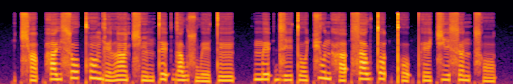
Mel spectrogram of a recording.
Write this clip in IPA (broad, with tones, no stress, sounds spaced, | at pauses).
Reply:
t͡ɕʰ ã˨ p̚ h a˦ j s o˦ kʰ ɔ̃˦ ɡ e˨˩ l ã˧ t͡ɕʰ ĩ˨˩ m t̪ e˦ ʔ ɡ a˧ w s w e˨˩ t̪ ẽ˦ k̚ | m e˦ ʔ d͡z i˧ t̪ o˧ t͡ɕ u˥˧ n h a˨ ʔ s a˦ w t̪ ɔ˦ t̚ pʰ o˨ ʔ pʰ e˧ t͡ɕ i˦ s ə˥˧ n t͡sʰ ɔ̃˨ k̚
